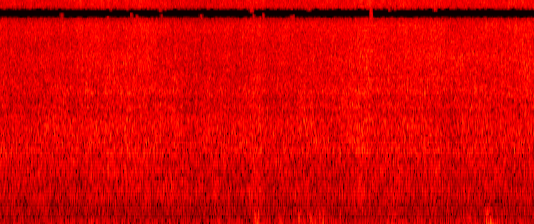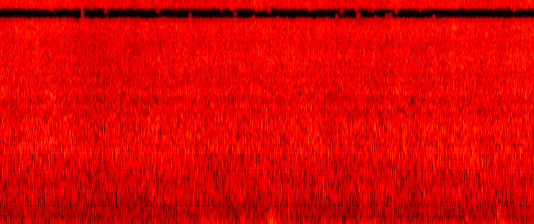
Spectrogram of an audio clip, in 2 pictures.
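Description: Sliced onions and tomatoes sizzling in hot oil in a wok, a steady hiss, with a slotted spatula scraping and knocking softly against the pan now and then as they are stirred.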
